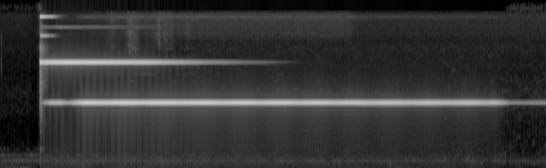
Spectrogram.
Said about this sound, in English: And we can listen to the sound of the bell to close this meditation.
